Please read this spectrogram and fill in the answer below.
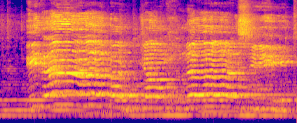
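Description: A voice singing an Arabic song to oud accompaniment. The voice comes in about half a second in with wavering, ornamented held notes over steady low plucked notes.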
